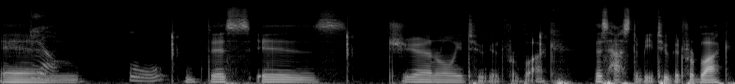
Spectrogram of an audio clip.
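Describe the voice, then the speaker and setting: Very slowly and in a flat monotone, a man at fairly low pitch talks with long, frequent pauses. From China. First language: Chinese. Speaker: Go player and teacher. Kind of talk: live game commentary. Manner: casual, thinking aloud.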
